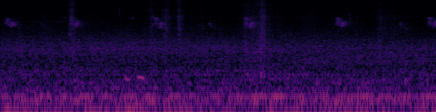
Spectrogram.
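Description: A bird chirping: short high chirps about once every second or so, over a steady low hum.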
